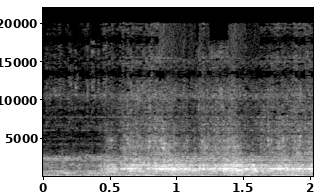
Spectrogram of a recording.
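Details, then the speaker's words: GE reverse osmosis system refilling after flow restrictor replacement and new post, RO and pre-filters installed: steady hiss and gentle gurgle of water flowing through the lines; normal water flow. "Water will begin to flow and we'll go up top and turn the water off once it stops spurting and running efficiently. You can hear the water flow."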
